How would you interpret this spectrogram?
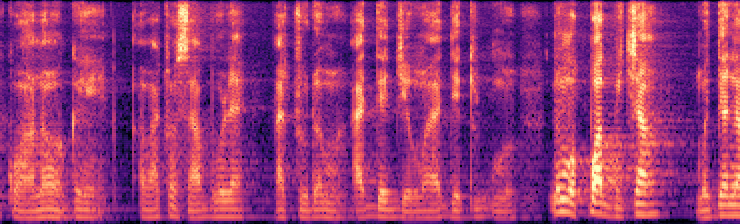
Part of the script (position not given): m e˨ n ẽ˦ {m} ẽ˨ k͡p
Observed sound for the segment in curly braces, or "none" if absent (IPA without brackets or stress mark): m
